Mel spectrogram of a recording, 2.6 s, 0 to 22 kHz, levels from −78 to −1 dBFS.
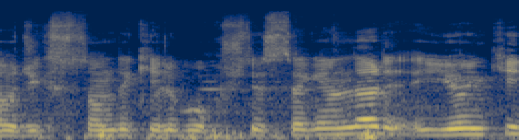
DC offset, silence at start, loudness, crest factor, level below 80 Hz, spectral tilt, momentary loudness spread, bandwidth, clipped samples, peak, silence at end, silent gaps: under 0.1%; 0 s; -22 LUFS; 18 dB; -40 dBFS; -5 dB/octave; 8 LU; 15.5 kHz; under 0.1%; -4 dBFS; 0 s; none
